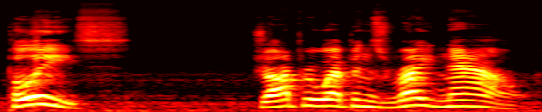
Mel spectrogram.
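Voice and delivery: loud, high command; police shout. Acted. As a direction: storm in yelling at them. Police burst in.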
